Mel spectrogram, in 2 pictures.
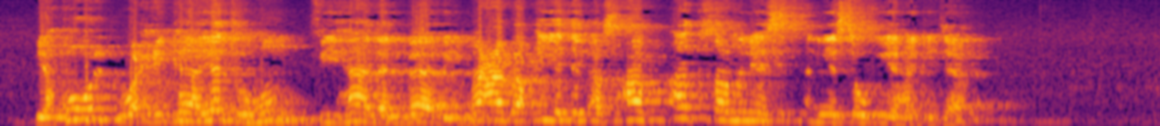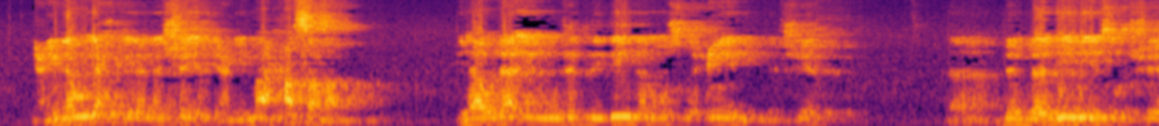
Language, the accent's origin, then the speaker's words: Arabic; Algeria; وفرنسا كما تعلمون لما دخلت إلى بلادنا الجزائر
